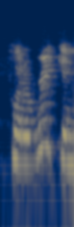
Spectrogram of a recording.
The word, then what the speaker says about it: Puerto Rican: And a Puerto Rican is Puerto Rican. It's not Puerto. She got me saying it wrong.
